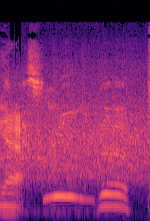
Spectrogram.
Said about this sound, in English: Push the button. What? The clapping button.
